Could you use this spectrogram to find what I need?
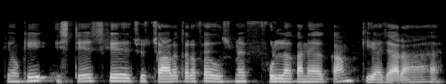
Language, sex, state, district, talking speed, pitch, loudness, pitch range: Hindi, male, Bihar, Patna, 215 wpm, 135 Hz, -18 LUFS, 130-145 Hz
